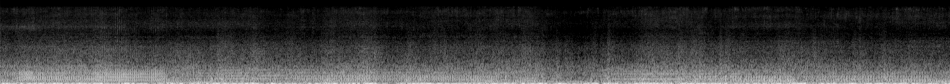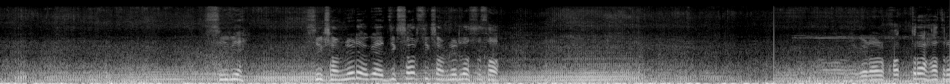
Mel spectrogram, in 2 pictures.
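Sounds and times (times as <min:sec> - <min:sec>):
wind noise on microphone: 0:00.0 - 0:12.9
motorcycle engine running: 0:00.0 - 0:19.0.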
